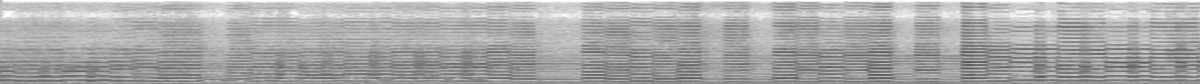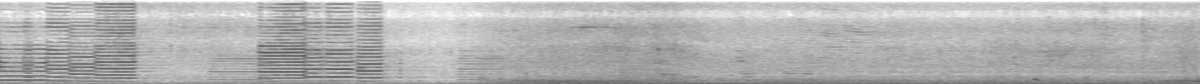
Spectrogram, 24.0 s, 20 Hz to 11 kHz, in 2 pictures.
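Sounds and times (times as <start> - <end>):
multi-tone musical air horn: 0.0 - 17.3
low engine rumble: 0.0 - 24.0.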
